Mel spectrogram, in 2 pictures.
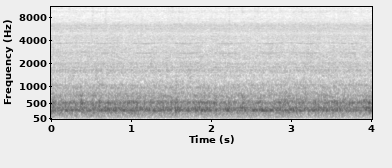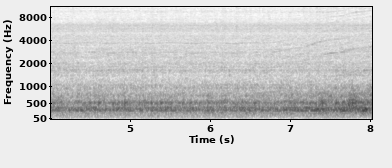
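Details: Washing machine spinning with a steady grinding whir from the drum that swells louder as spin speed rises; badly worn drum bearings, run so long they damaged the spider and excessively wore the motor.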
